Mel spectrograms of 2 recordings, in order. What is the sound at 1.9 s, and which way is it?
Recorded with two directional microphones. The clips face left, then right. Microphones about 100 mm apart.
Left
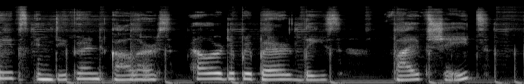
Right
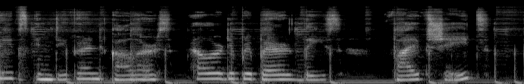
A woman's voice, 30° left (ahead or behind).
